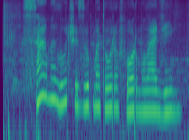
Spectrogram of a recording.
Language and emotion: Russian, positive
